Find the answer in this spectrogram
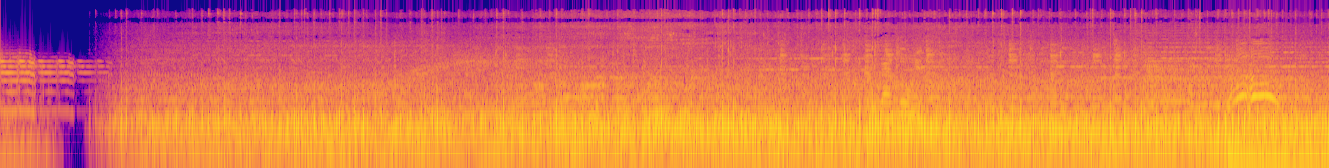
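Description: Trials motorcycle engines running, with a few short rises in pitch as throttle is opened, mixed with indistinct voices. Guitar music fades out in the first second.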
